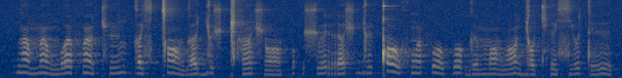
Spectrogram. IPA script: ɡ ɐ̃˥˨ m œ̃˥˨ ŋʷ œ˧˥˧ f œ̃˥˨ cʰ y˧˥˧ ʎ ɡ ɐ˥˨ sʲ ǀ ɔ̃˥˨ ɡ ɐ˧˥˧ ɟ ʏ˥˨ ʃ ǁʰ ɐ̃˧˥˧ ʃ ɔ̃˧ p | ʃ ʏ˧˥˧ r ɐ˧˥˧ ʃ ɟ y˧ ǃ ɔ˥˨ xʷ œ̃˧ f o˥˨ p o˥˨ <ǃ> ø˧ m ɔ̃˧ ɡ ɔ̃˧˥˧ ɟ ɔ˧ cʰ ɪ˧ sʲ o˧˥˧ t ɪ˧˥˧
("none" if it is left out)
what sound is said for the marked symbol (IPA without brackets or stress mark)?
ɡ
